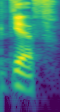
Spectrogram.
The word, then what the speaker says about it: GIF: I go GIF. I don't care. Okay. If that's politically incorrect. Okay. I'm going with GIF. I like the hard G.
